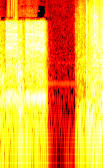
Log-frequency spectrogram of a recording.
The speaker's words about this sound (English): Ooh, run that printer up, John.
